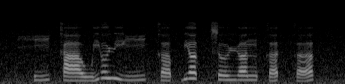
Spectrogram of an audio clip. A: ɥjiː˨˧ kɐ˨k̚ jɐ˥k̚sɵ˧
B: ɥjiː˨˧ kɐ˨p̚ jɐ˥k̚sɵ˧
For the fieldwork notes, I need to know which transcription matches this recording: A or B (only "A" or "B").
B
